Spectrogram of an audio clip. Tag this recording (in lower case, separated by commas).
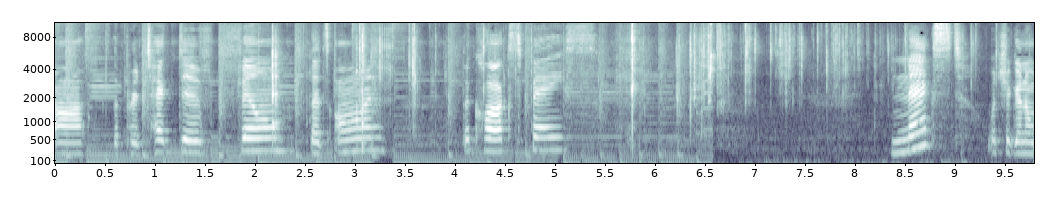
tick-tock, music, speech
